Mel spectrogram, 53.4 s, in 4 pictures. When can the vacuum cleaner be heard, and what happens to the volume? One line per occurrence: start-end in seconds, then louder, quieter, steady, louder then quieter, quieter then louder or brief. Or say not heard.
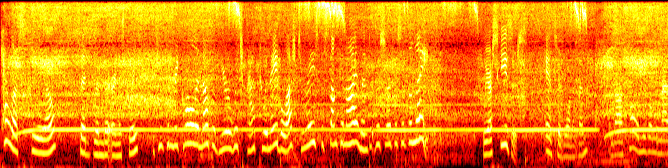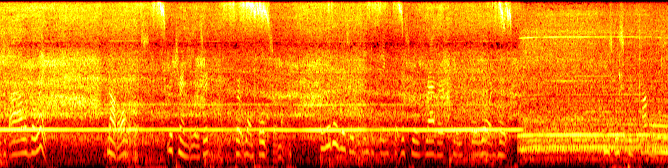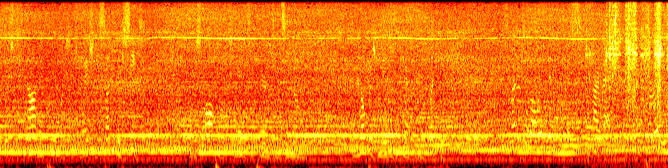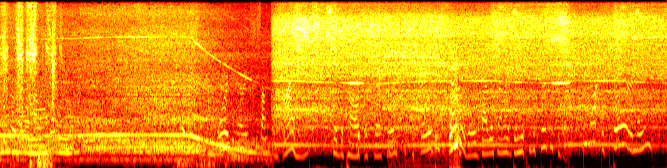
0.0-53.3 steady.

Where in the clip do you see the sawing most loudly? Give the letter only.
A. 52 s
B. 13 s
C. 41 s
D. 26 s
C.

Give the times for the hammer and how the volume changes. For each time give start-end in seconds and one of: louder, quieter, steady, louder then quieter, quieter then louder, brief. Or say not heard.
not heard.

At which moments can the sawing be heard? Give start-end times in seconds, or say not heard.
11.4-13.5, 38.4-41.2.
